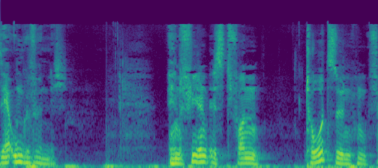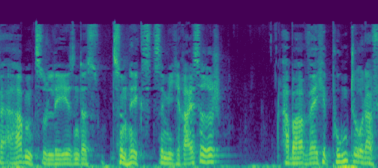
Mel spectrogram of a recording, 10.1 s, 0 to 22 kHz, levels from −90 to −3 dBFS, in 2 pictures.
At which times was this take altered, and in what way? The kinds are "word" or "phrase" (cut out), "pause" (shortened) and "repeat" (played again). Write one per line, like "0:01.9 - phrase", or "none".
0:02.8 - word
0:04.1 - word
0:04.9 - word
0:06.5 - word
